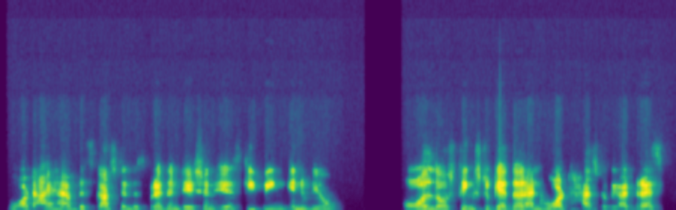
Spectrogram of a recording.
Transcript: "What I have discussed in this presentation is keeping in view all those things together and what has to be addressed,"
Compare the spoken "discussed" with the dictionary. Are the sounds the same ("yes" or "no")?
yes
